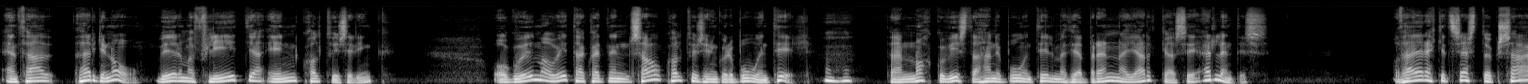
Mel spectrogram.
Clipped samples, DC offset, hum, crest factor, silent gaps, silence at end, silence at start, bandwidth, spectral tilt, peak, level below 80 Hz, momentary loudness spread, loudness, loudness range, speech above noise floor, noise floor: under 0.1%; under 0.1%; none; 14 dB; none; 0 s; 0.05 s; 16 kHz; -6.5 dB/octave; 0 dBFS; -48 dBFS; 6 LU; -14 LUFS; 3 LU; 46 dB; -58 dBFS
